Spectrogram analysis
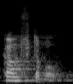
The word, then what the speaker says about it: comfortable: Tiene 3 sílabas. La palabra es comfortable. Comfortable. Otra vez. Comfortable. Comfortable. Para una vez, comfortable. Como que eliminas la O.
